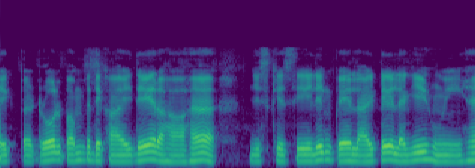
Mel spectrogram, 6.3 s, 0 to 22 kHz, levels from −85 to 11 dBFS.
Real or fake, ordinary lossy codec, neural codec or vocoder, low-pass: fake; none; codec, 16 kHz, 4 kbps, FunCodec, trained on Chinese and English, 50 frames a second; none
